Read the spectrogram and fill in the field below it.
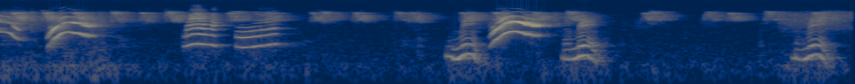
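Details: A pet parrot said to talk, saying "mummy" and "papa", produces arching harmonic squawks and lower nasal syllables with gaps, over a faint steady high hiss.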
